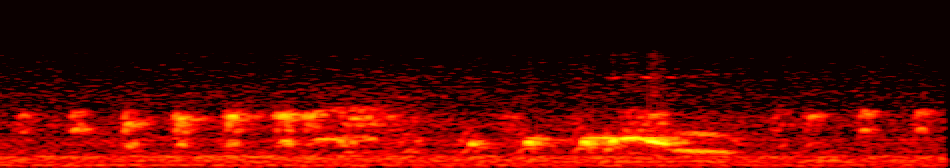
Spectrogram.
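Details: Barred owls at a nest in Midtown Tulsa, with the pair sharing parenting duties. Soft, mid-pitched hooting and cooing notes come in quick irregular bursts, with a louder run near the fourth second over a faint low hum.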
